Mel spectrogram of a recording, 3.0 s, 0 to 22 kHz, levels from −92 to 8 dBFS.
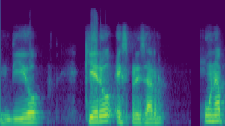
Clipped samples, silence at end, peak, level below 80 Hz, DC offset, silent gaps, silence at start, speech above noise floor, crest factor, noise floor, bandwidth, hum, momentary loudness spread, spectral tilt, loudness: under 0.1%; 0 s; 0 dBFS; -60 dBFS; under 0.1%; none; 0 s; 42 dB; 16 dB; -56 dBFS; 9.8 kHz; none; 11 LU; -6.5 dB/octave; -15 LUFS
